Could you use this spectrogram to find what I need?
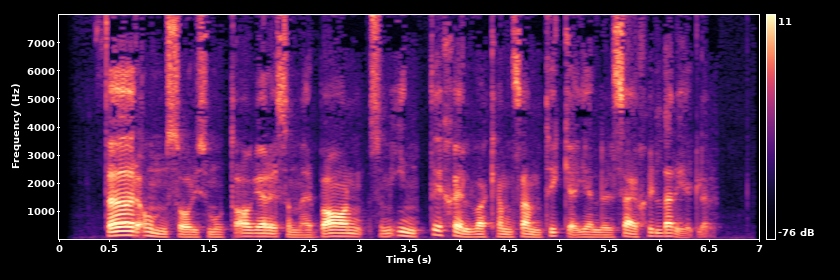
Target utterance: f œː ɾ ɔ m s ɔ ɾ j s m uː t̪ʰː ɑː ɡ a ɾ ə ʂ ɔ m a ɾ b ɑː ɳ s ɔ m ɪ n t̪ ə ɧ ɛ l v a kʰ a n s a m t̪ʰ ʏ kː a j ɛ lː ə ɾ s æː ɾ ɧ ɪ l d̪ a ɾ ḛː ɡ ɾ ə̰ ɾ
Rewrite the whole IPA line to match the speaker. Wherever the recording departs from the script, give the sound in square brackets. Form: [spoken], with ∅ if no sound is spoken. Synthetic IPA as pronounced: f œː ɾ ɔ m s ɔ ɾ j s m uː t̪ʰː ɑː ɡ a ɾ ə [s] ɔ m [æ] ɾ b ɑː ɳ s ɔ m ɪ n t̪ ə ɧ ɛ l v a kʰ a n s a m t̪ʰ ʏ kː a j ɛ lː ə ɾ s æː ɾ ɧ ɪ l d̪ a ɾ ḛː ɡ [l] ə̰ ɾ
